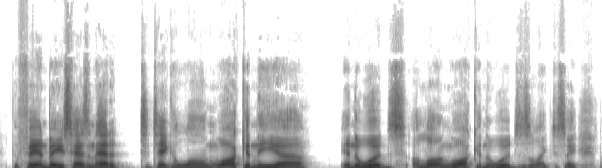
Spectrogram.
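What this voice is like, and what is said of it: Voice cracking from a cold. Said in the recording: “My voice cracked right there, by the way. I am finally coming around on this cold or whatever it is ... I had a sore throat Saturday morning ... It's been a little bit wonky today.”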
